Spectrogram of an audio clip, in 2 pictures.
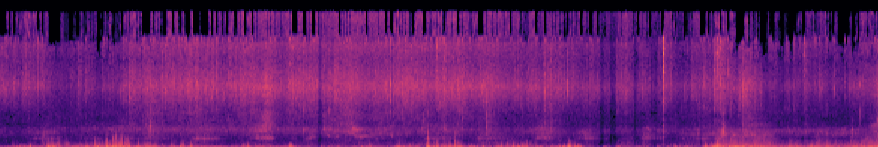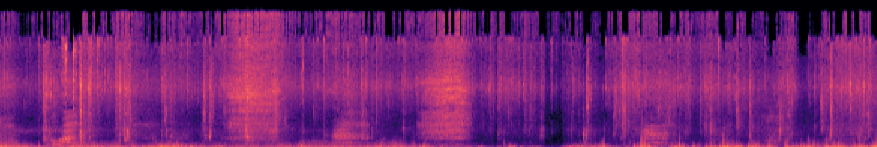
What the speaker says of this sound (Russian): Слушайте, а дует красиво. Дует так, что можно и сыграть,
